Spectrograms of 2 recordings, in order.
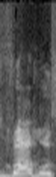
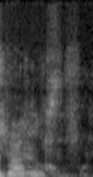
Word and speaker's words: vamos: when you see a V in Spanish, it's pronounced a B. So all these vamos people say it's actually vamos.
